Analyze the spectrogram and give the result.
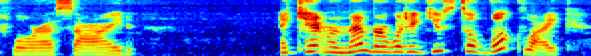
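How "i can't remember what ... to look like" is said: crying out. A narrator's reading. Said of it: "Jamaica cried".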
